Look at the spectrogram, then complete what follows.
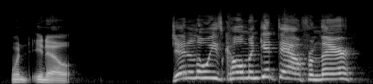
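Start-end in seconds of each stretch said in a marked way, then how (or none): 1.7-3.5 very high-pitched, put-on Southern accent. Telling the other speaker her name sounds Southern, the speaker imitates a Southern mom. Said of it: "I can picture a Southern mom".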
